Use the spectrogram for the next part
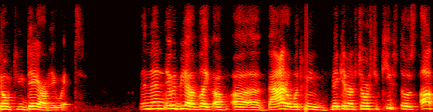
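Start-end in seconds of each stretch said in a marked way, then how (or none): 0.0-1.2 stern, firm, no-nonsense voice. Retelling a warning to a child: retelling own firm voice. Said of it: "had to put the firm voice on".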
